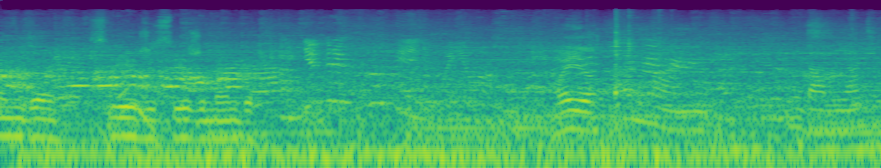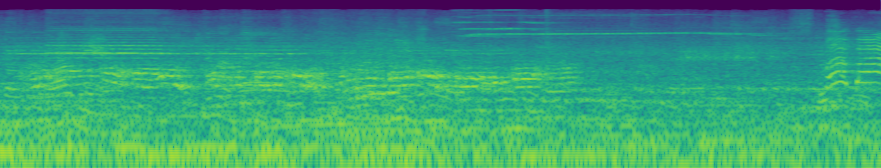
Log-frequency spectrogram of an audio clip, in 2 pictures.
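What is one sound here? A metal spoon scrapes and clinks in a container.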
